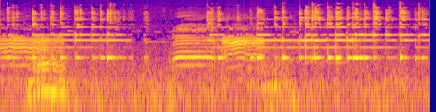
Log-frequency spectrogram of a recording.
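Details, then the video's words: Sheep in the mountains giving a loud, wavering, quavering bleat near the start, followed by fainter calls, while metallic cowbells clank and jingle steadily throughout. "Sheep & mountains"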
